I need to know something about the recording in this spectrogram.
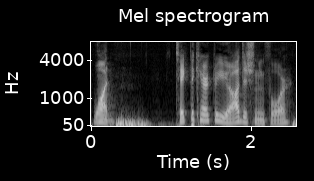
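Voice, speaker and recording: A man's voice: on the high side, sing-song, a little fast, sharp tone, no room sound. A man giving casual tutorial narration as a series creator walking people through auditions.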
